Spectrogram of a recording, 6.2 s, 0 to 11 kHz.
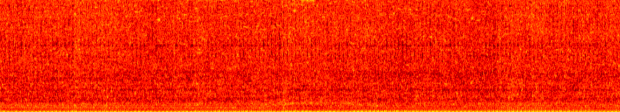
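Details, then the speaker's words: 2017 MTD push mower with Briggs & Stratton engine after carb clean, moisture suspected in cylinder, dirt daubers in breather: steady buzzy fast idle with even firing after unusually slow, stubborn start. "so that kind of had me worried really slow to start i don't think i've ever had one slow that slow after a carb clean"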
